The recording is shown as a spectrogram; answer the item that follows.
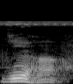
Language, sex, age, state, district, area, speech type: Hindi, male, 30-45, Rajasthan, Karauli, rural, spontaneous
